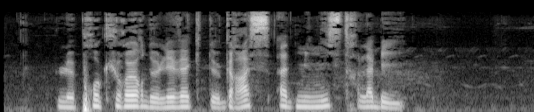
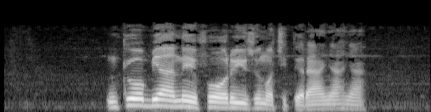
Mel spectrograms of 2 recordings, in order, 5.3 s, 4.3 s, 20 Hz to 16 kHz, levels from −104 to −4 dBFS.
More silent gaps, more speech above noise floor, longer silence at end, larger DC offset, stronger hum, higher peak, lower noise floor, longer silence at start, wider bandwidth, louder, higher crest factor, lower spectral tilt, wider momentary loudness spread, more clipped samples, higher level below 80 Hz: neither; second, 41 dB vs 47 dB; first, 1.3 s vs 0.65 s; neither; neither; first, -2 dBFS vs -6 dBFS; second, -61 dBFS vs -67 dBFS; second, 0.55 s vs 1.05 s; first, 11.5 kHz vs 7.8 kHz; about the same, -20 LUFS vs -21 LUFS; about the same, 20 dB vs 16 dB; second, -4.5 dB/octave vs -7 dB/octave; about the same, 13 LU vs 14 LU; neither; first, -38 dBFS vs -58 dBFS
